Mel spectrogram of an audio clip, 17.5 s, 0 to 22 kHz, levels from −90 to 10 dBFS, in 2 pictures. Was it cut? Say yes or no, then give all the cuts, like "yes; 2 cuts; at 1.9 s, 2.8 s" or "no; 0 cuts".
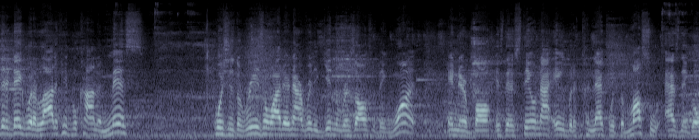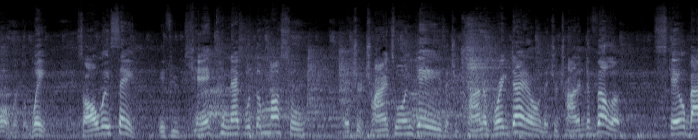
no; 0 cuts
